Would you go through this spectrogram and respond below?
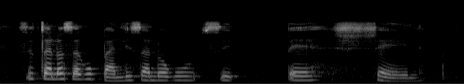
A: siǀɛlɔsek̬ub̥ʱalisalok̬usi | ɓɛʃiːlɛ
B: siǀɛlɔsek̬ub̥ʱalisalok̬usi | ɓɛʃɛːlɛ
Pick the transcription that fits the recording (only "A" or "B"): B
